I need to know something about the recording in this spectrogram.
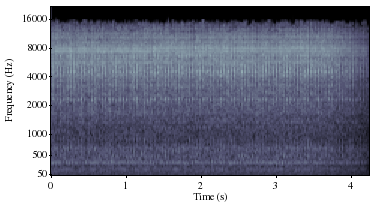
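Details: Briggs & Stratton 6.5 on a Toro self-propelled mower, after replacing the flywheel key sheared by hitting a rock: quick, crisp single-cylinder beat running fast and even before shutdown; fires cleanly, fixed.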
